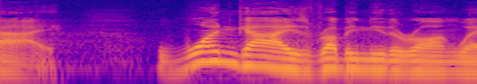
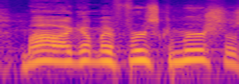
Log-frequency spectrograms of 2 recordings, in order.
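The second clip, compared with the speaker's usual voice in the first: high, eager announcement; bursting to tell mom; excited news; 9 semitones higher than usual. Retold or imitated. Calling mom about his first commercial, high and excited. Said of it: "I was like".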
